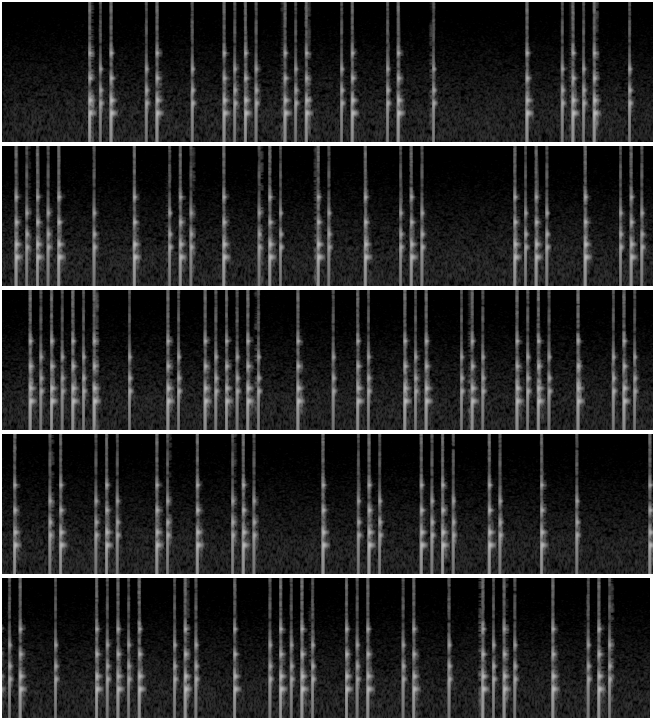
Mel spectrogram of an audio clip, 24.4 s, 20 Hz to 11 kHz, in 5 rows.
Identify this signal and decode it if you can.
Morse code, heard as a telegraph sounder, hand-sent with a paddle, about 15 wpm. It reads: WIJ KUNNEN INVESTERINGEN NIET …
